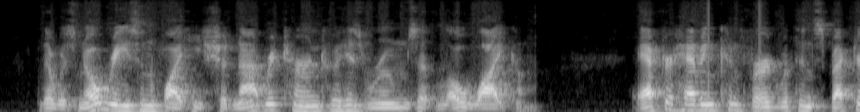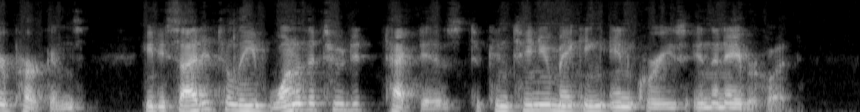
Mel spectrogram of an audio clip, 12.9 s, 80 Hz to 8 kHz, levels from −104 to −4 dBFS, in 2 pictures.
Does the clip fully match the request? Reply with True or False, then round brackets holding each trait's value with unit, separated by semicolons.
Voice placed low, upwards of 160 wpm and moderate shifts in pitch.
True (125 Hz; 170 wpm; 5.0 semitones)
